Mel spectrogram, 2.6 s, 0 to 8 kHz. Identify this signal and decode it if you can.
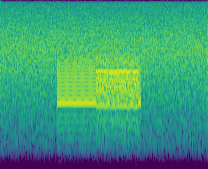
Packet radio (AX.25, as in APRS), 1200 baud, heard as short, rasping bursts, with radio hiss and a squelch burst at the end.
